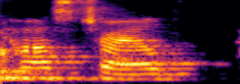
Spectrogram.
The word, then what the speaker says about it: Hauschild: Staci Hauschild.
